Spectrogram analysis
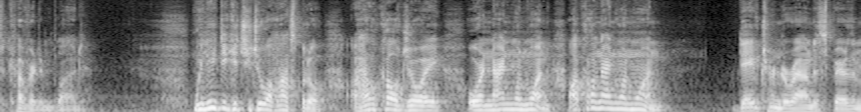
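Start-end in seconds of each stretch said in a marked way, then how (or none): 1.9-6.6 high, urgent alarm; worried, raised-pitch insistence; panicked wife. A narrator's reading. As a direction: take frantic charge in an emergency. Wife panics over bloodied husband.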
